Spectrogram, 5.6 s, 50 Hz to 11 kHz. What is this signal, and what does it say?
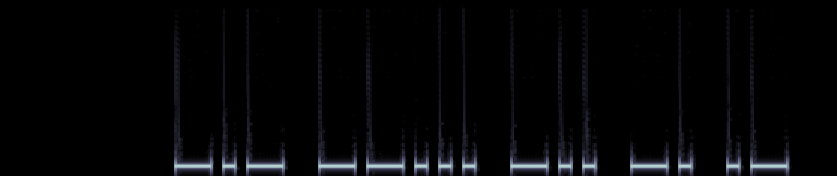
Morse code, heard as a keyed tone, about 15 wpm, 700 Hz. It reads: K7DNA
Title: USA Call Signs - 5 Characters - 2x Character Spacing - 15wpm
